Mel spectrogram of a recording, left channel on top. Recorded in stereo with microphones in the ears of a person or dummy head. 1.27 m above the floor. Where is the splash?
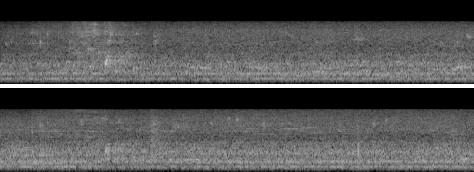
85° left, 6.5 m.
